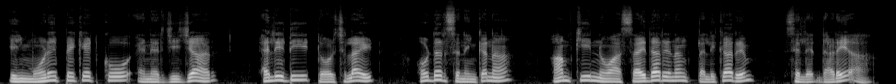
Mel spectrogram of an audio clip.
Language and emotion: Santali, neutral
